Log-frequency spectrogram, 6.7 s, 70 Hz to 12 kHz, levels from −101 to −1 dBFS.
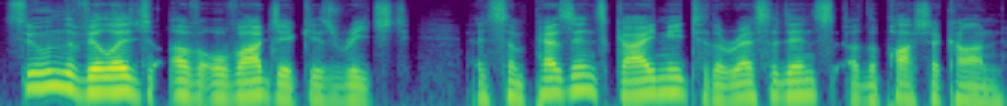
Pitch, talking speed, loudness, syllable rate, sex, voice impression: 115 Hz, 170 wpm, -20 LUFS, 4.9 syllables/s, male, masculine, adult-like, tensed, powerful, clear, fluent, cool, intellectual, calm, friendly, reassuring, wild, lively, slightly strict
